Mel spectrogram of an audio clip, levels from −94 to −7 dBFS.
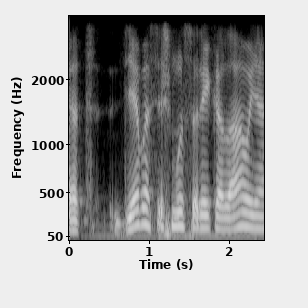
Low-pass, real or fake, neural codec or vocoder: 3.6 kHz; real; none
